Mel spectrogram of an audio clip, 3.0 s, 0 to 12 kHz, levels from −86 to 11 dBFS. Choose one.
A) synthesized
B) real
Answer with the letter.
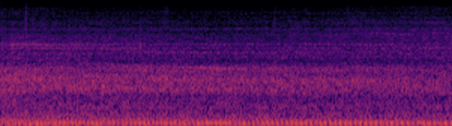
B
